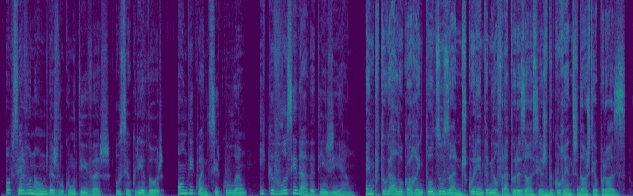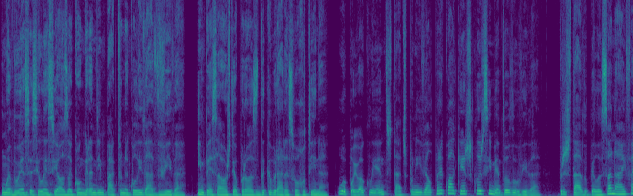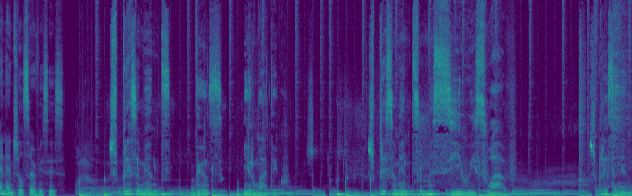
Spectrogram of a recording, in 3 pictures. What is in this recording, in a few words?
female, portuguese voices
